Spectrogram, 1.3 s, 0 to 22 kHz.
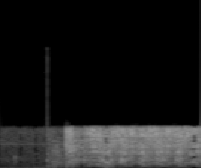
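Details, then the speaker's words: Pontiac Grand Am with the GM 2.4L Quad Four: the starter spins the engine briskly but it never catches, and a pulled spark plug shows no fuel. It is a crank-no-start caused by a disconnected crankshaft position sensor. "the problem on this 2.4 liter Pontiac Grand Am is a crank but no start"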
